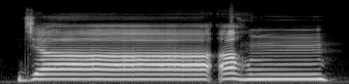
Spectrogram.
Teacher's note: بڑی مد ہے، 5 الف کے برابر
